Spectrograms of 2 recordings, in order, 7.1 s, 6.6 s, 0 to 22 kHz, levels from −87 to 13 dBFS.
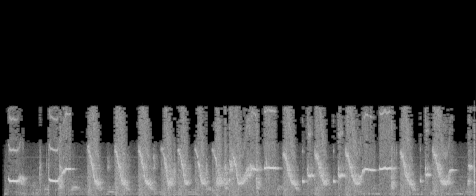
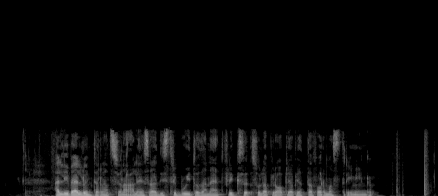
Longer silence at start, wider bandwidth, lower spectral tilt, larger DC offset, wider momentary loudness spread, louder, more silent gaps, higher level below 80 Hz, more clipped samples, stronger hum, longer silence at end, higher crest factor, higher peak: second, 0.05 s vs 0.85 s; first, 10.5 kHz vs 8 kHz; second, 0.5 dB/octave vs -5.5 dB/octave; first, 0.5% vs under 0.1%; second, 3 LU vs 12 LU; first, -6 LUFS vs -31 LUFS; neither; first, -40 dBFS vs -58 dBFS; neither; neither; second, 0 s vs 0.15 s; second, 8 dB vs 20 dB; first, 0 dBFS vs -12 dBFS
